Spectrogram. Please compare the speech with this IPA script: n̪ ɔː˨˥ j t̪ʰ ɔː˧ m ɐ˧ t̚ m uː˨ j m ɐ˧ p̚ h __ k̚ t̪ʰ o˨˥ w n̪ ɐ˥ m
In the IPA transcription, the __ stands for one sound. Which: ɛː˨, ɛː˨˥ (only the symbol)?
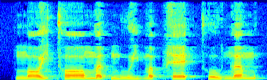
ɛː˨˥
